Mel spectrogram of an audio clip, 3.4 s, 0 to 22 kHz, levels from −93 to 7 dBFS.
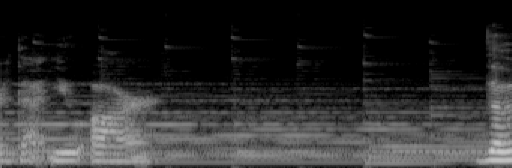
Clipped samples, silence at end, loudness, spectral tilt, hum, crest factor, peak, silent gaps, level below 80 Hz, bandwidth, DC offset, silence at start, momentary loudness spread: under 0.1%; 0 s; -29 LUFS; -8.5 dB/octave; none; 18 dB; -8 dBFS; none; -72 dBFS; 9.8 kHz; under 0.1%; 0 s; 17 LU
